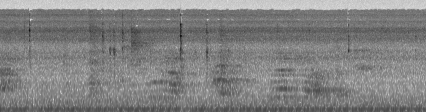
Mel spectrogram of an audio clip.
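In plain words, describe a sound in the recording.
Metal tools click and clink against engine parts.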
